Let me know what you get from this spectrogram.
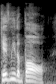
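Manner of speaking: screaming, insistent call. Retelling a player screaming for the ball: imitating someone screaming. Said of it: "screaming at him".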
